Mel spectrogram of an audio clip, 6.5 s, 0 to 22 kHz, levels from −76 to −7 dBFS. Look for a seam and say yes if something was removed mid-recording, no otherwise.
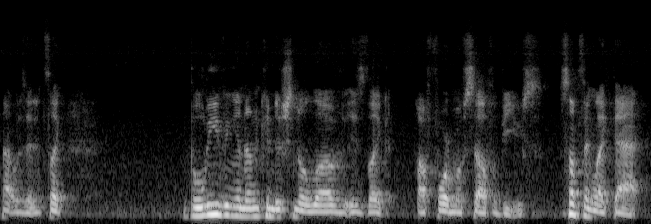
no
